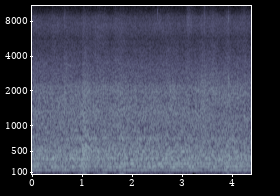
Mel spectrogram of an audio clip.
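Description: Steady hiss with a faint low hum and no distinct events: room tone.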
